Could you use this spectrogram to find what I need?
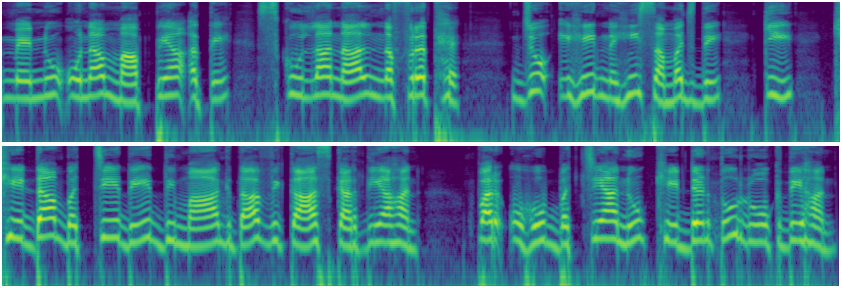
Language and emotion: Punjabi, disgusted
